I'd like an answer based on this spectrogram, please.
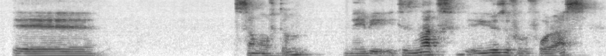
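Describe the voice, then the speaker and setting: A man with a Turkish accent, a dark, mellow tone and medium pitch, ordinary pitch variation, a very slow pace with long, frequent pauses, and audible room echo. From Turkey. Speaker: engineering professor. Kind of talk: lecture. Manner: halting, many fillers.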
